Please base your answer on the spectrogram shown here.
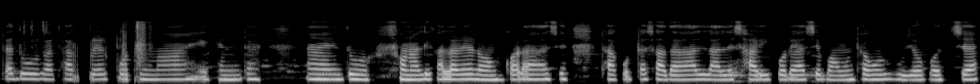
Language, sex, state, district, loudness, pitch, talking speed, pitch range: Bengali, female, West Bengal, Dakshin Dinajpur, -21 LUFS, 230 Hz, 145 wpm, 220-235 Hz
